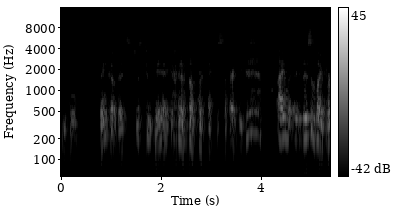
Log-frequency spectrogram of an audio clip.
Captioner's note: chuckles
